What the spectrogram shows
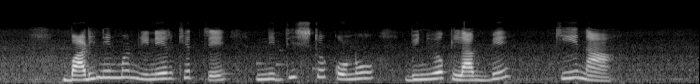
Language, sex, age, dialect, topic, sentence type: Bengali, female, 36-40, Standard Colloquial, banking, question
